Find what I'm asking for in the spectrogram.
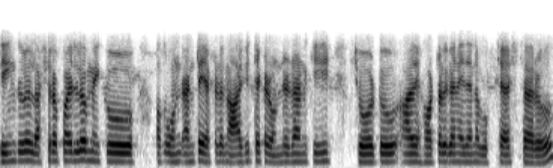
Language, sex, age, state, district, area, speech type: Telugu, male, 18-30, Andhra Pradesh, Visakhapatnam, urban, conversation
